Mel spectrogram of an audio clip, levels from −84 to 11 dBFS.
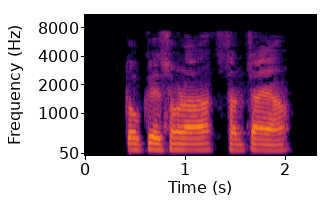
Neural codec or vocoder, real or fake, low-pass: none; real; 7.2 kHz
